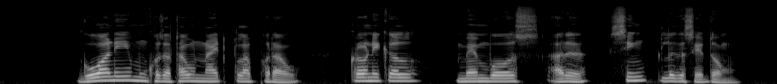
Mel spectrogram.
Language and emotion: Bodo, neutral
